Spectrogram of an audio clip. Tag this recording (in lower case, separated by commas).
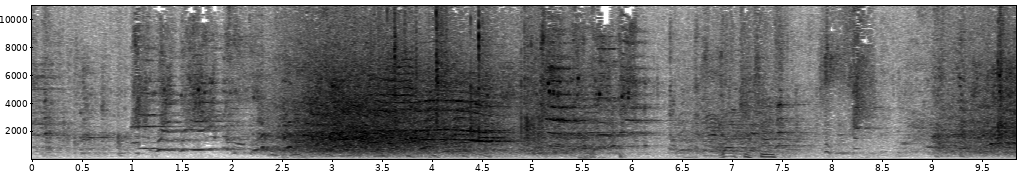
laughter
